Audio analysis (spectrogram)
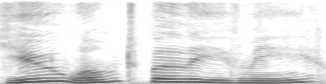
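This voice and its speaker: A woman's voice: on the high side, lively intonation, very slow, warm tone, dry recording. An actress playing a once-drab woman turned vengeful witch, speaking in a cold, taunting manner in a radio drama.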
